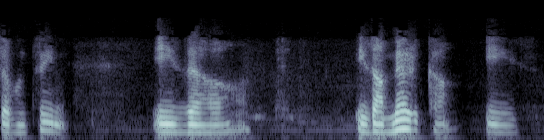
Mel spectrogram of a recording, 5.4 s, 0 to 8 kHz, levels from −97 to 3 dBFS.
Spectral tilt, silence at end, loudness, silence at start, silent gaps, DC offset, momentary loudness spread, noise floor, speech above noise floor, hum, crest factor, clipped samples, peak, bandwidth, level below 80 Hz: -11.5 dB/octave; 0.3 s; -24 LUFS; 0 s; none; under 0.1%; 20 LU; -62 dBFS; 39 dB; none; 22 dB; under 0.1%; -4 dBFS; 4 kHz; -52 dBFS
